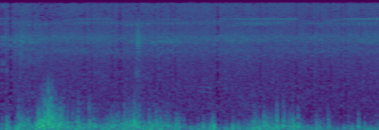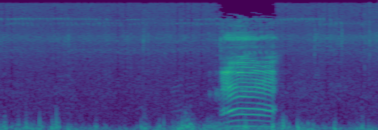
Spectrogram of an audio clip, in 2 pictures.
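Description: A sheep gives one wavering, nasal baa near the end, over low rumbling background noise.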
